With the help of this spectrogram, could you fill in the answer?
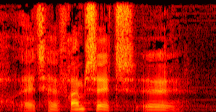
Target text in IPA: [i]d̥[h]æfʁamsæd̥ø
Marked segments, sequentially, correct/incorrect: incorrect: æ, correct

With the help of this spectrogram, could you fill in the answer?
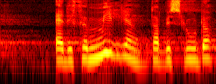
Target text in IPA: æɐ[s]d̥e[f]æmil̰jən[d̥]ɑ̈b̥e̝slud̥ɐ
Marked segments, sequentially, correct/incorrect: incorrect: none, correct, correct

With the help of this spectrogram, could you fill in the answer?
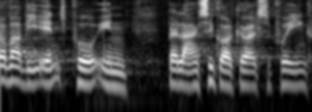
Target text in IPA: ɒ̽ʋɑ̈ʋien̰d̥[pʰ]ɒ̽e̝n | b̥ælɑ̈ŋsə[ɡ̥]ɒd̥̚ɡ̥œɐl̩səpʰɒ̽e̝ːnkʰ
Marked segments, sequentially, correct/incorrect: correct, correct

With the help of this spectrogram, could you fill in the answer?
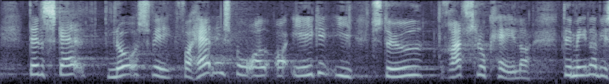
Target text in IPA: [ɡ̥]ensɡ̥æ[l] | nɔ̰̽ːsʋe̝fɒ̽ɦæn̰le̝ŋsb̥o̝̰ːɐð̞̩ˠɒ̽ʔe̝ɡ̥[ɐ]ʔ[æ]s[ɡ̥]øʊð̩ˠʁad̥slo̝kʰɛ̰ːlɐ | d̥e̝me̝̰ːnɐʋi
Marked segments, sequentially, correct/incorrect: incorrect: d̥, correct, incorrect: ə, incorrect: i, incorrect: d̥

